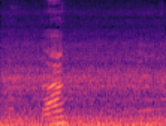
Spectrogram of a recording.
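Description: Steady road and engine noise inside a moving car's cabin. About half a second in, a brief voice sound rises quickly in pitch.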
